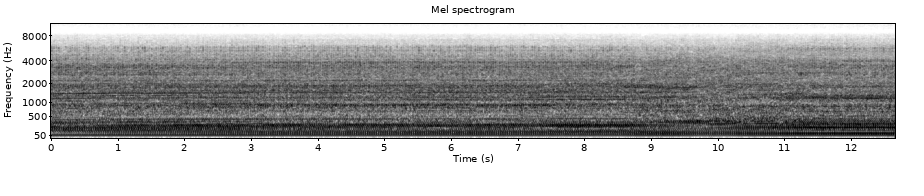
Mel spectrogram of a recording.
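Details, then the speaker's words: 2019 Champion 100812 generator revived after sitting about four years, running under load powering shop lights and grill lights; steady, even single-cylinder drone at constant speed with no hunting or misses, sounds like a generator should, healthy. "That sounds like a generator."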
